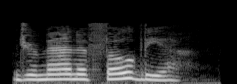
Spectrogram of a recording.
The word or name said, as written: germanophobia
